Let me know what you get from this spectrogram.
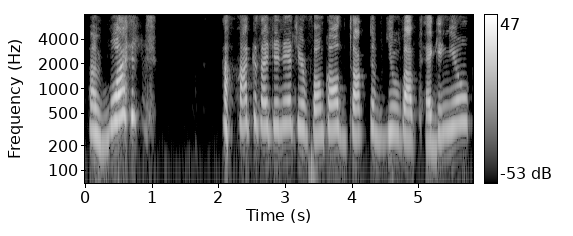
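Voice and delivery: high, incredulous outcry with a laugh; outraged disbelief. Real, not acted.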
